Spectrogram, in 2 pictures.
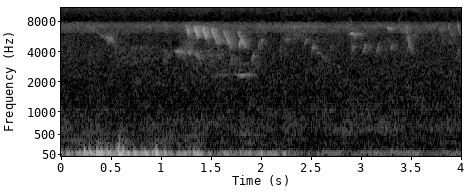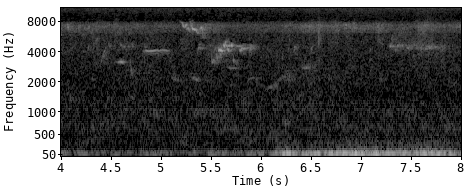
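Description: Faint scattered chirps and short calls of small songbirds. A low, uneven rumbling noise runs through the first two seconds and comes back from about six seconds in, and it is the loudest thing heard.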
